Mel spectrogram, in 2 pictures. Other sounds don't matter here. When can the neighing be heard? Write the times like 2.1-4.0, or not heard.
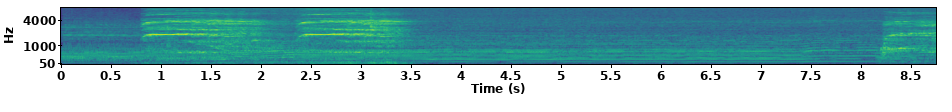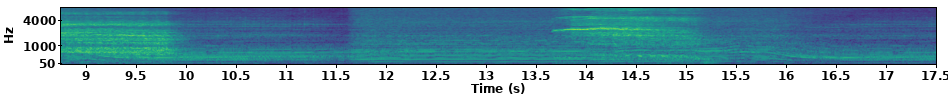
0.8-3.5, 8.2-9.8, 13.7-15.2.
